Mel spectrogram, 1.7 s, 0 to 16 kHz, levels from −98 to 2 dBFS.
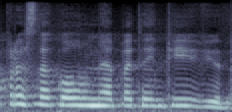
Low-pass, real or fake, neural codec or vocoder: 14.4 kHz; fake; autoencoder, 48 kHz, 32 numbers a frame, DAC-VAE, trained on Japanese speech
